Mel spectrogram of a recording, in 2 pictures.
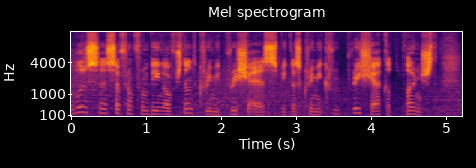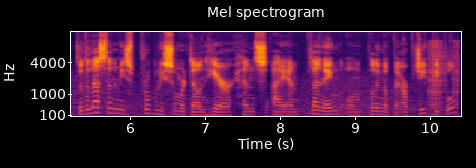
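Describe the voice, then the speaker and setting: Very fast delivery with lively intonation. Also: man, fairly high pitch for a man. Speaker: video game streamer. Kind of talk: gameplay commentary. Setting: live stream. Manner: thinking aloud, casual.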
